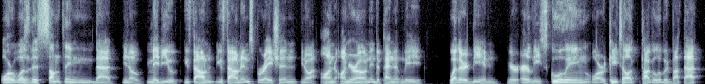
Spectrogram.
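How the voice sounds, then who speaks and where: Low-voiced man hosting a podcast. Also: fairly even intonation, a little fast, fairly bright tone. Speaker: podcast host and interviewer. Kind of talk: casual podcast interview with scripted intro.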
